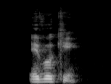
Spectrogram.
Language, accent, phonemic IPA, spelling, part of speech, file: French, France, /e.vɔ.ke/, évoquer, verb, LL-Q150 (fra)-évoquer.wav
- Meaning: 1. to evoke (to cause the manifestation of something (emotion, picture, etc.) in someone's mind or imagination) 2. to mention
